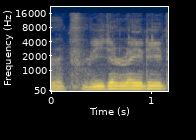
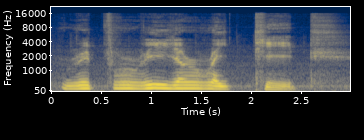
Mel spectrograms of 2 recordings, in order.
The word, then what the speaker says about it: refrigerated: refrigerated. 여기에서 A와 E 사이에 T가 왔습니다. 두 개의 모음 사이에 T가 왔기 때문에 flap T가 됩니다. 그래서 T를 발음하지 않고 약한 D처럼 발음하지만 듣는 사람에게는 R 발음 비슷하게 들립니다.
